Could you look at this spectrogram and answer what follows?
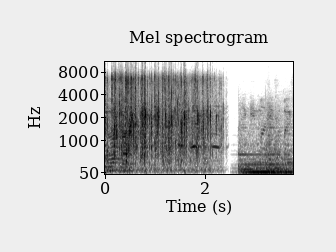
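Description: A crowd at a Samajwadi Party political rally claps and cheers loudly in response to a speech, a dense burst of applause that cuts off abruptly, followed by quieter room noise.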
